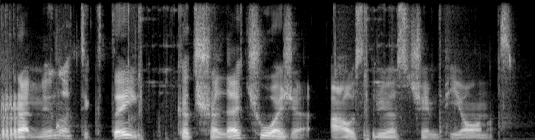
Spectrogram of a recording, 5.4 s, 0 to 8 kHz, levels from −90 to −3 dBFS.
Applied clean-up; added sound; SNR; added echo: neural mask model RNNoise.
